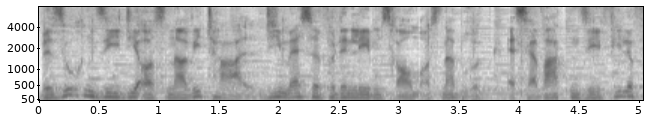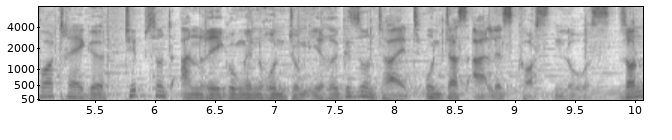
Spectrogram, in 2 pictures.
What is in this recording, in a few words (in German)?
Werbespot; Osna Vital 2016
